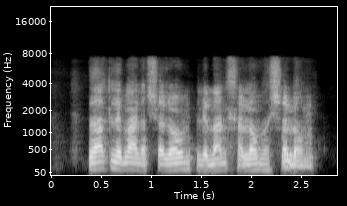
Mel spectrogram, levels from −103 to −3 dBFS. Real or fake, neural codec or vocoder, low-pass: fake; codec, 24 kHz, 1 kbps, SNAC; 7.2 kHz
